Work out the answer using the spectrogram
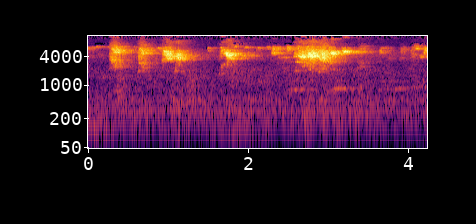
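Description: Small birds chirping in short, irregular bursts of high twittering, the longest a little under three seconds in.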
